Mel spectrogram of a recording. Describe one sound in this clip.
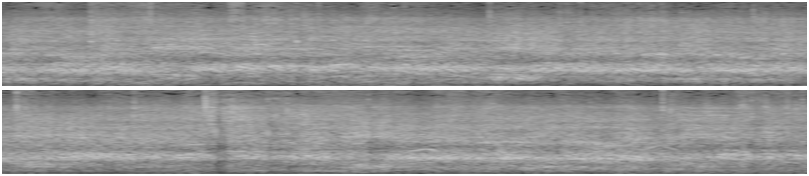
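A large crowd sings and chants loudly together in a big echoing arena.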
